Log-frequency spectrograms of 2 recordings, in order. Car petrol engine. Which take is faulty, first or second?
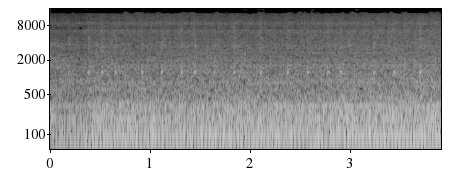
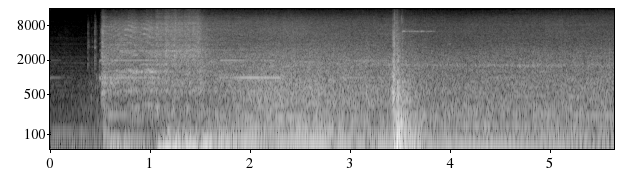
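first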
